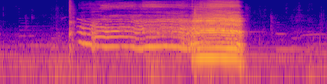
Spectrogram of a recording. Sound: external screeching

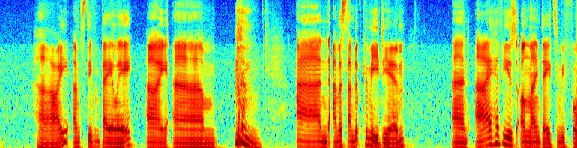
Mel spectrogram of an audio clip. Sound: coughs

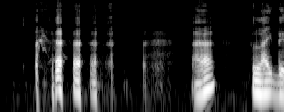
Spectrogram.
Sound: Mooji laughs

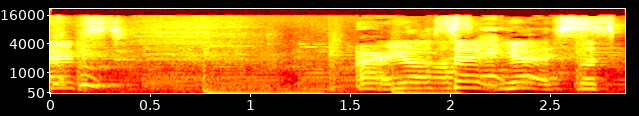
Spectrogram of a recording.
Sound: laughs

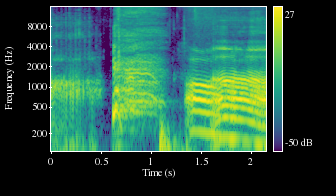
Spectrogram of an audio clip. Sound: laughs

